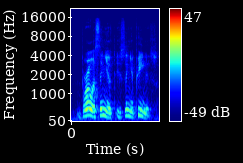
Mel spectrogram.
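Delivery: ordinary talk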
